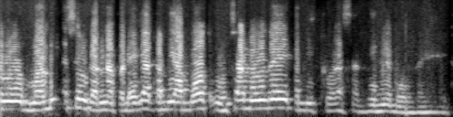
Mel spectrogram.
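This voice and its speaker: An older man giving a recorded university lecture, explaining points one by one and switching often into English phrases. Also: high-pitched. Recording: dull lo-fi recording.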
